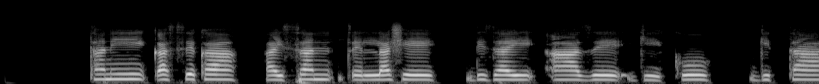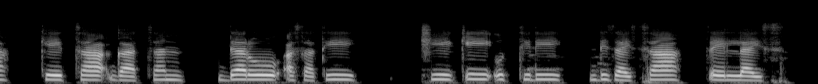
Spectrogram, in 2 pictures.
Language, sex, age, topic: Gamo, female, 25-35, government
